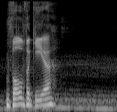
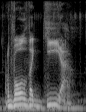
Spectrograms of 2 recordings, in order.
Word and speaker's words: Volvagia: All right, now that everyone's stopped with the correcting, let's see how we pronounce this name. Volvagia.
